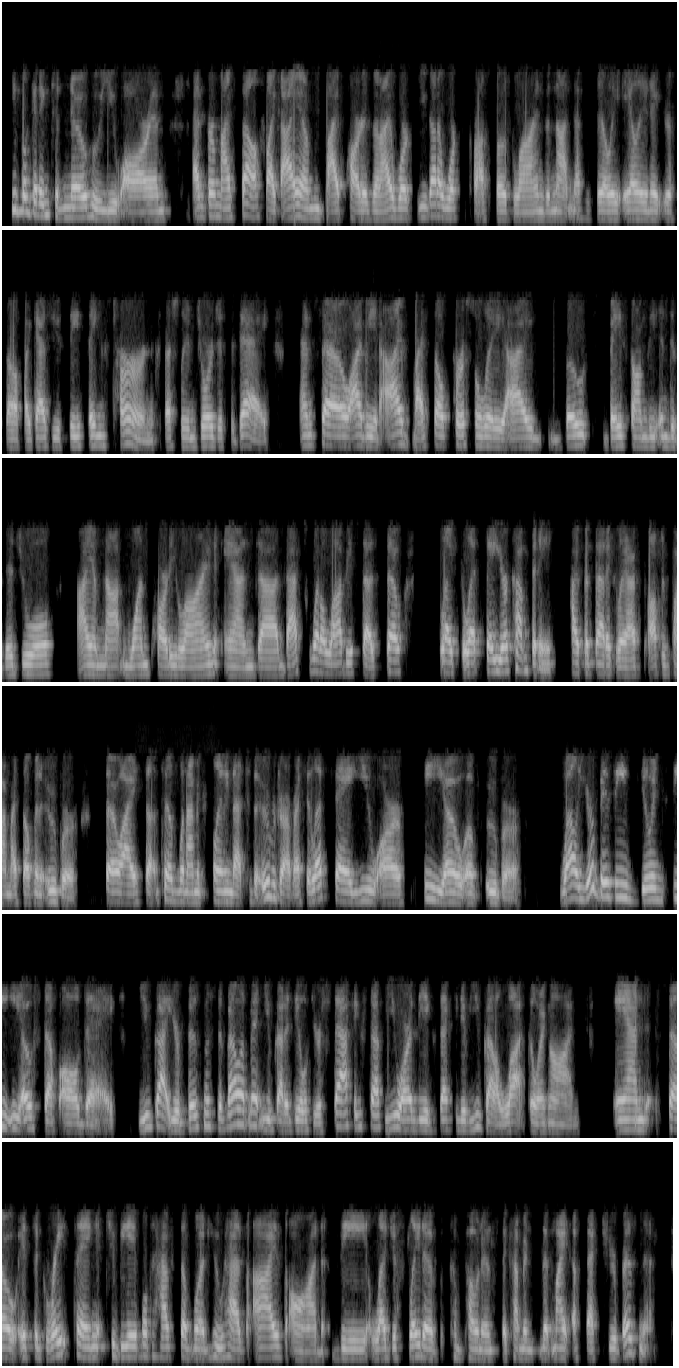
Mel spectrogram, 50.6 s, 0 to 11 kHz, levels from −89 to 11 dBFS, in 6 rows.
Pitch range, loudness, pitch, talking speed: 130-165 Hz, -22 LUFS, 140 Hz, 185 wpm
